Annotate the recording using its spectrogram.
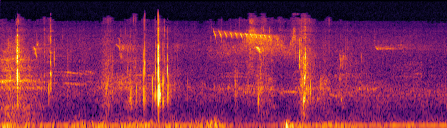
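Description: Faint footsteps and scuffs on a dry dirt bank with a few sharp clicks, over a steady low rumble.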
